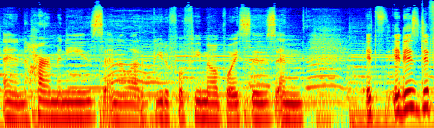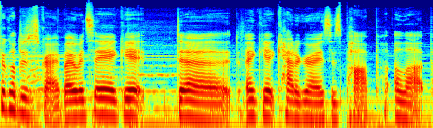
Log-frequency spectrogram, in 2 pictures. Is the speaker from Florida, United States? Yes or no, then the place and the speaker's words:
no; Los Angeles, California, United States; I grew up in Los Angeles in the public school system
